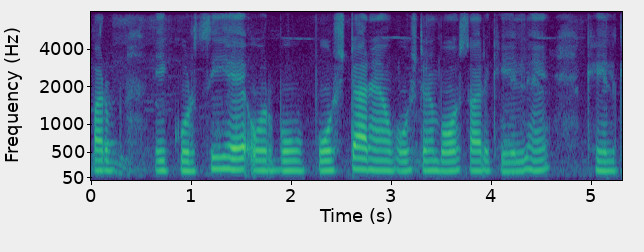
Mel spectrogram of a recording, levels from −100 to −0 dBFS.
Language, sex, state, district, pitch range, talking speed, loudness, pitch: Hindi, female, Chhattisgarh, Kabirdham, 170-180 Hz, 190 wpm, -35 LUFS, 175 Hz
